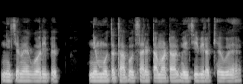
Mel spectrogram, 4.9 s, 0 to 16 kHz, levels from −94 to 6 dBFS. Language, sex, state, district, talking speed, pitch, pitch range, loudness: Hindi, male, Uttar Pradesh, Hamirpur, 185 wpm, 105 Hz, 105-110 Hz, -18 LUFS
